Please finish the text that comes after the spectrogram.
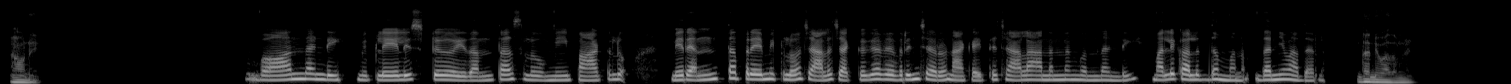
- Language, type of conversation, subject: Telugu, podcast, నువ్వు ఇతరులతో పంచుకునే పాటల జాబితాను ఎలా ప్రారంభిస్తావు?
- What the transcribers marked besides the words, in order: in English: "ప్లే లిస్ట్"; other background noise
